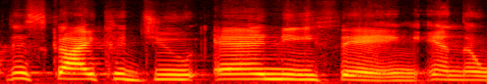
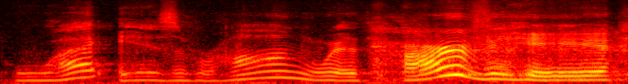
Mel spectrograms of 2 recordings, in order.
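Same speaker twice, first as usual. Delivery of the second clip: slow, drawn-out puzzled question; baffled onlookers; 3 semitones lower, much slower than usual. Retold or imitated. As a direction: imitate coworkers marvelling at the change. Puzzled coworkers, retold.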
